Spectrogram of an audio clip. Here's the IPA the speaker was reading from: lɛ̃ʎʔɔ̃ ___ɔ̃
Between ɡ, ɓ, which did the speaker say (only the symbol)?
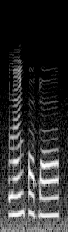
ɓ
